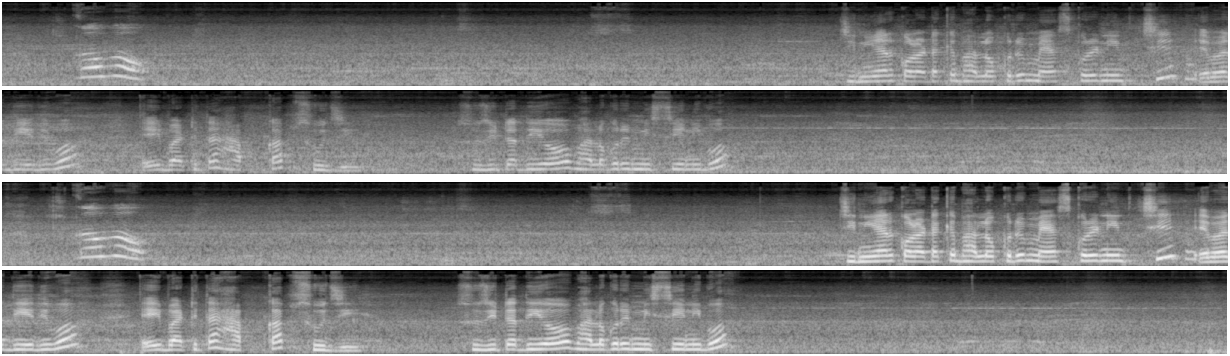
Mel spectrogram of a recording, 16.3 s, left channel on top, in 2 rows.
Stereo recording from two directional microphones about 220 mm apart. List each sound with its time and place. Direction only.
5.5 s a woman's voice: 30° right (ahead or behind)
